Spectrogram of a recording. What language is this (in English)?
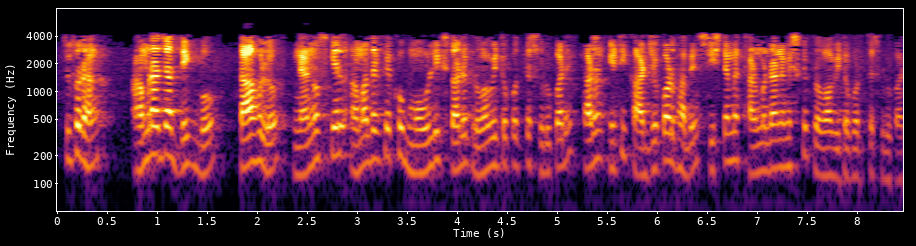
Bangla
